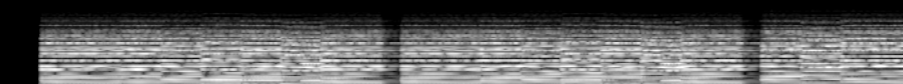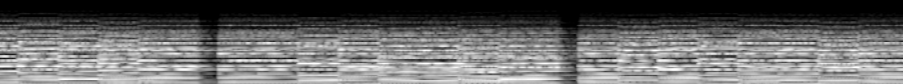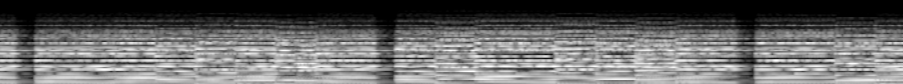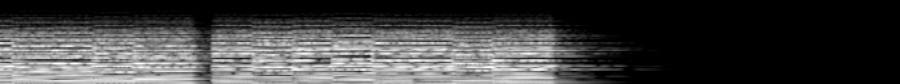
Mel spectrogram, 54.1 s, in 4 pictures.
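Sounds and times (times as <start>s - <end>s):
organ: 0.6s - 50.1s.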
